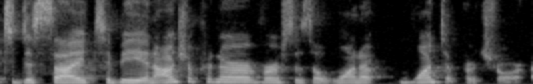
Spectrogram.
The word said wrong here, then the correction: wantrepreneur: I'm not saying that right. How do you say it, Michael? – A wantrepreneur.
